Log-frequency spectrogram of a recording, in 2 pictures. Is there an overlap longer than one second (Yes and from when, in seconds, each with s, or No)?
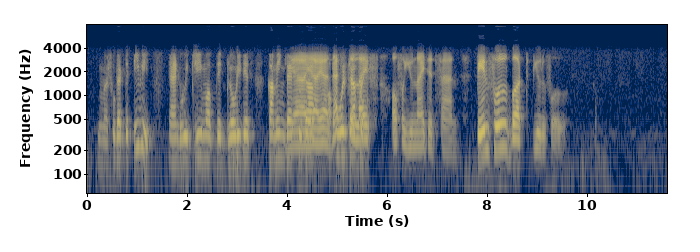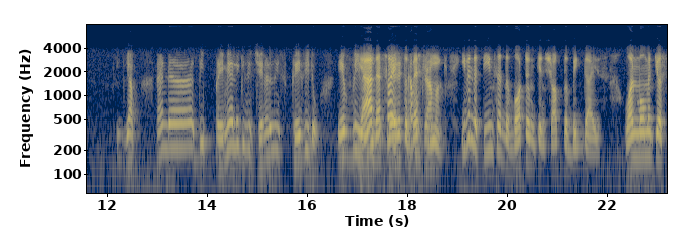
Yes, from 4.0 s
